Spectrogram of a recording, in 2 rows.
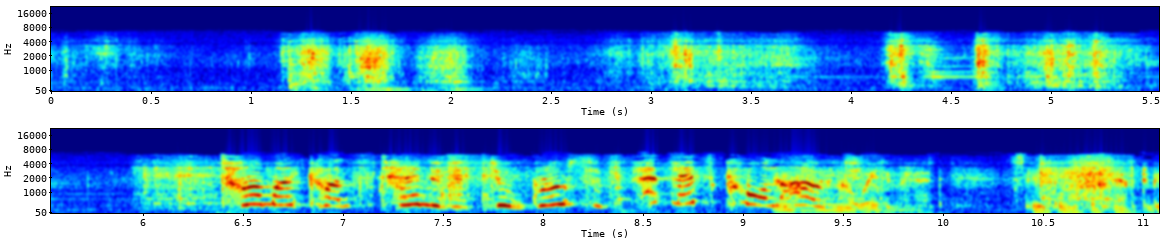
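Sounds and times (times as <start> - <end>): faint steady whine: 0.0 - 11.0
spade scraping and shovelling earth: 0.0 - 11.0.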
